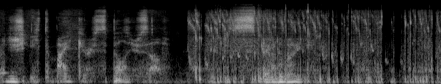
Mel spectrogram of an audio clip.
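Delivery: soft, unvoiced ASMR whisper.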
